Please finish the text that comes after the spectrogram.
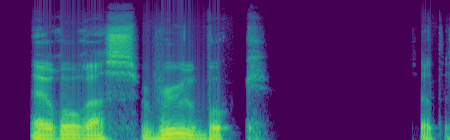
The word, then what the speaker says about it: Aurora: And I have to stop saying Aurora in English. It's Aurora for me. That's how I should pronounce it always. Aurora.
